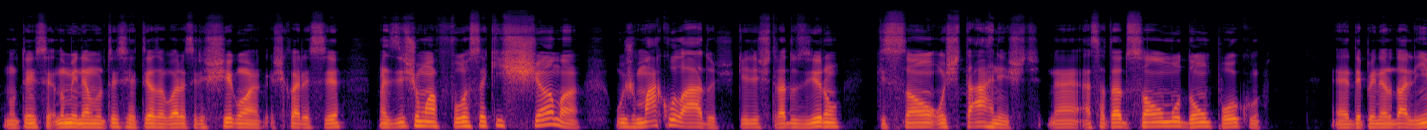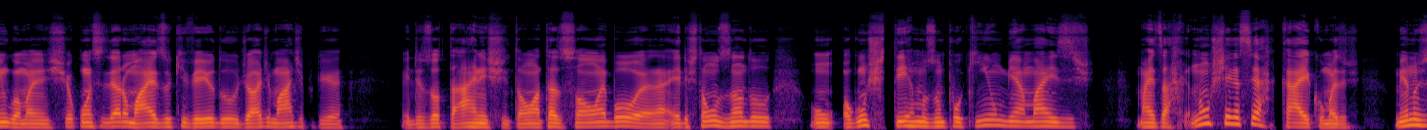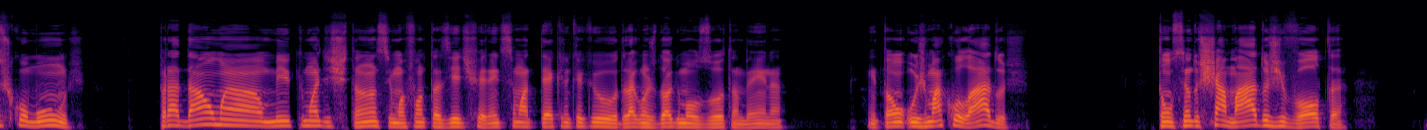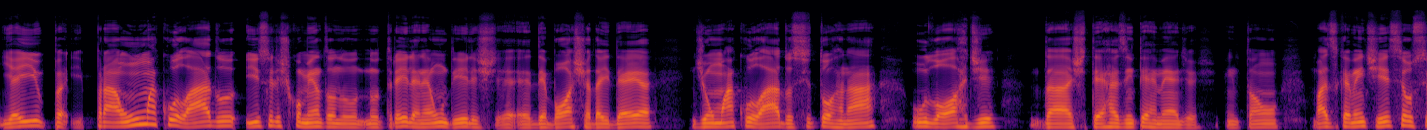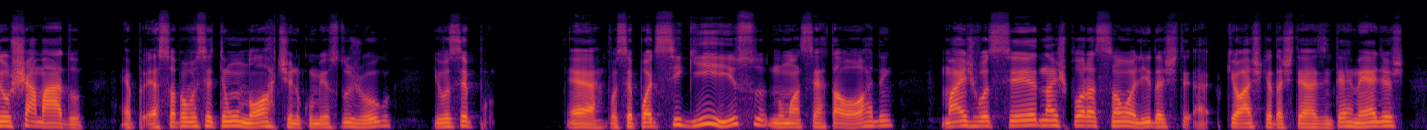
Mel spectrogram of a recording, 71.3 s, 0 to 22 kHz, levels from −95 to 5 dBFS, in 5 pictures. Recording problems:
none

